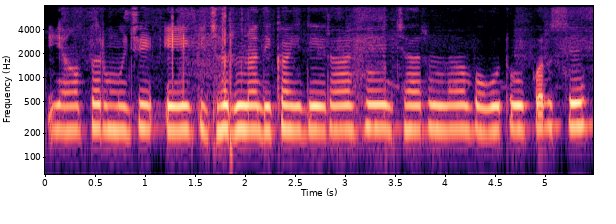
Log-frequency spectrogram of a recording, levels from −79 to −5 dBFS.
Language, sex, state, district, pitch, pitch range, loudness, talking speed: Hindi, female, Himachal Pradesh, Shimla, 225 Hz, 220-230 Hz, -17 LUFS, 140 wpm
